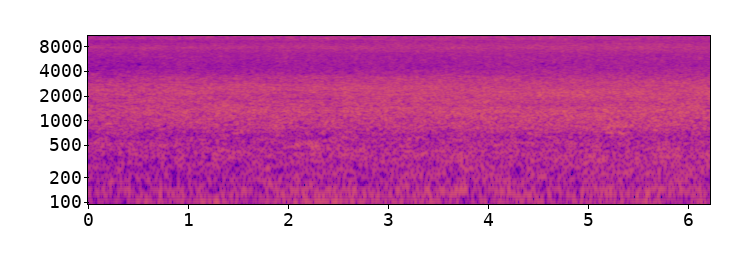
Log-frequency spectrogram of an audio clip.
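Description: Water falling down the walls of a 9/11 Memorial reflecting pool into its central void: a steady, even rush that does not change.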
